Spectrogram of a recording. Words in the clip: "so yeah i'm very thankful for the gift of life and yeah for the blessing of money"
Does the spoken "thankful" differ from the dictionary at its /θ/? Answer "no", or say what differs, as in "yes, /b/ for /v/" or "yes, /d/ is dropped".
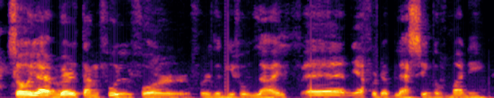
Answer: yes, /t/ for /θ/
